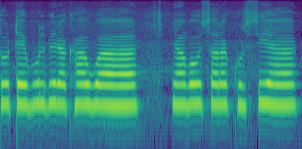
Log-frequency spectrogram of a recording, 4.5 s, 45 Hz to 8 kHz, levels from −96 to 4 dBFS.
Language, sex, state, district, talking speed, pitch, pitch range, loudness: Hindi, male, Jharkhand, Deoghar, 145 wpm, 215 Hz, 210-215 Hz, -15 LUFS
